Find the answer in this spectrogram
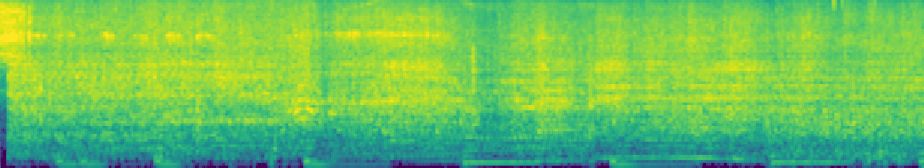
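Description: Small car driving off along a muddy track, its engine and tyres in the mud making a dense, steady noise that starts abruptly, over background music with a repeating bass line.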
